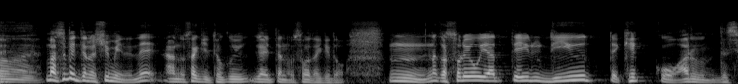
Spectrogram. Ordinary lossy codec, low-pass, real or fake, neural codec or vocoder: none; none; real; none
